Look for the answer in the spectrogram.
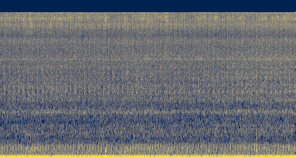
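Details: Alpine on new tyres and a freshly fitted competition exhaust silencer, started before a test drive. Deep, loud, steady exhaust drone with an even beat and no knocks or rattles; normal healthy running.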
